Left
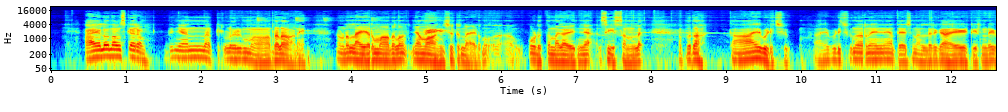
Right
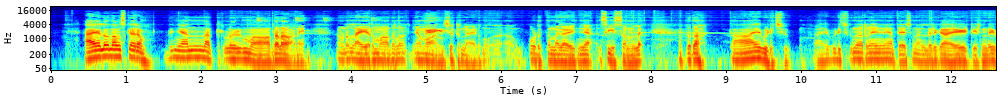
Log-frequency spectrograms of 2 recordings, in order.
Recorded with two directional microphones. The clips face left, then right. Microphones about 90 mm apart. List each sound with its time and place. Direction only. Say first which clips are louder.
0.4 s speech: right 1 dB; 20° right (ahead or behind)
2.0 s speech: right 1 dB; 10° right (ahead or behind)
2.7 s speech: even; 5° right (ahead or behind)
3.8 s speech: left 5 dB; 30° left (ahead or behind)
8.4 s speech: left 1 dB; 5° left (ahead or behind)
